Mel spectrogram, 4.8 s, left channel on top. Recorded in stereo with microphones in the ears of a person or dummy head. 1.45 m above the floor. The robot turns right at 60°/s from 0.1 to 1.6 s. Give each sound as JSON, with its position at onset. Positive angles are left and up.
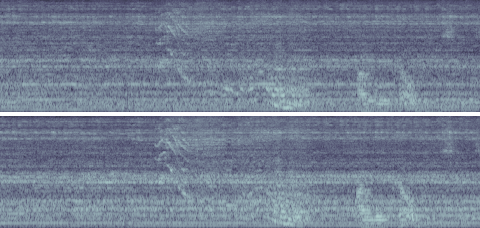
{"t": 0.0, "sound": "an engine running", "azimuth_deg": 150, "distance_m": 1.8}
{"t": 1.5, "sound": "a cupboard door", "side_deg": -60, "distance_m": 1.7}
{"t": 3.6, "sound": "a man speaking", "side_deg": -85, "distance_m": 1.5}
